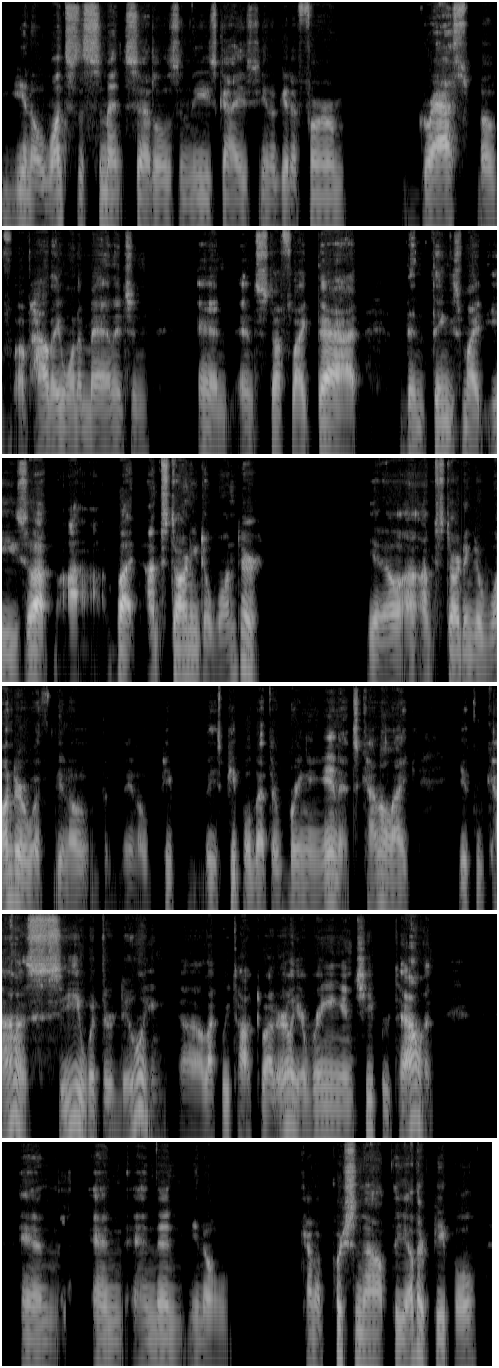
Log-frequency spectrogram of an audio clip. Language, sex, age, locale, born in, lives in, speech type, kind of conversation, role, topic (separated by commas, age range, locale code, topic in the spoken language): English, male, 60-64, en-US, United States, United States, conversation, advice, user, How can I handle overwhelming work deadlines?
